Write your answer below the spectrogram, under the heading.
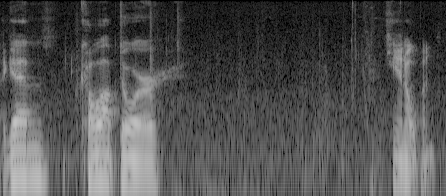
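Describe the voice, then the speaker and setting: A man's voice: fairly low pitch, animated, extremely slow, darkish tone, a little hiss or hum. A man doing live let's-play commentary, casually explaining the game as he plays. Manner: casual, instructive. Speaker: game streamer. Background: video game ambience.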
